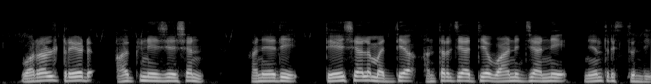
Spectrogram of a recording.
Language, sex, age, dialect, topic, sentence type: Telugu, male, 25-30, Central/Coastal, banking, statement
